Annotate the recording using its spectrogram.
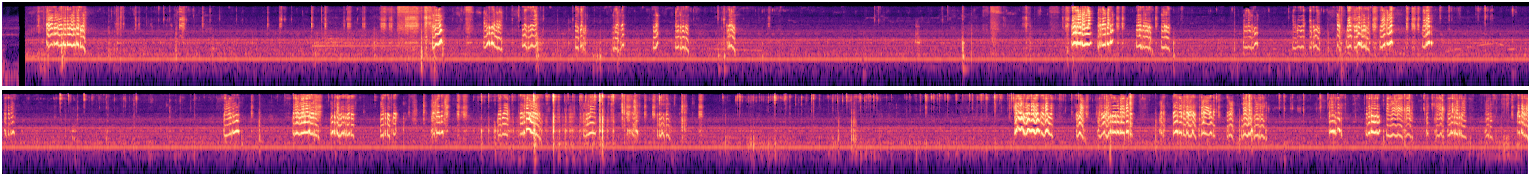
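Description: Hot glue gun squeaking in irregular bursts of short squeaks as the trigger is squeezed and the glue stick is pushed through, over a steady background hum.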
